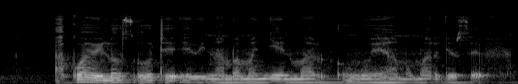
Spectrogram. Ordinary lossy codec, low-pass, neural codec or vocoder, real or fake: none; 19.8 kHz; none; real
